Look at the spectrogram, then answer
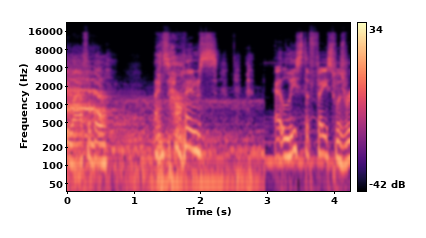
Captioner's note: laughing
